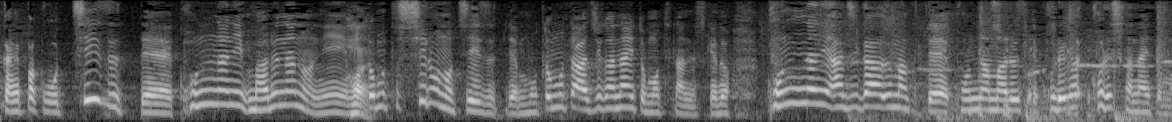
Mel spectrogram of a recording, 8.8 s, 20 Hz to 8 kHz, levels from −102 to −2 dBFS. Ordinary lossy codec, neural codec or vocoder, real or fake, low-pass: none; none; real; none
